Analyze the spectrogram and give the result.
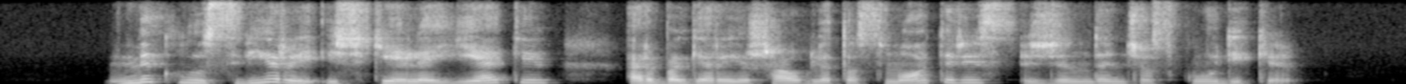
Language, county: Lithuanian, Kaunas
